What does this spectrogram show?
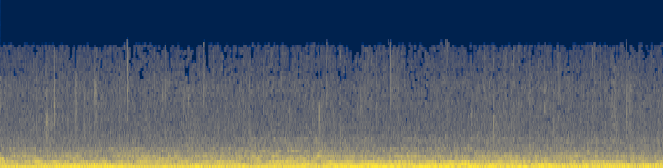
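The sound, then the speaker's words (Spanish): Steady rain pattering on a surface, a continuous dense wash of drops with faint individual taps, even in loudness throughout, with no voices. “Hoy realizamos una meditación con los sonidos de la lluvia, buscando calmarnos y renovarnos a través de sus gotas.”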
